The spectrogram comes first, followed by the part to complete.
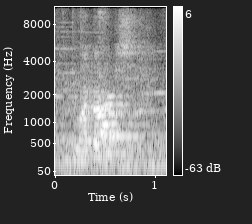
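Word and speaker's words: Duergar: From there, we encountered a group of travelers, gnomes, dwarves, and one Dwegars?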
